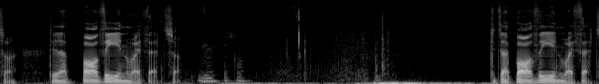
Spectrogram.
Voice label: "boddi", Welsh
